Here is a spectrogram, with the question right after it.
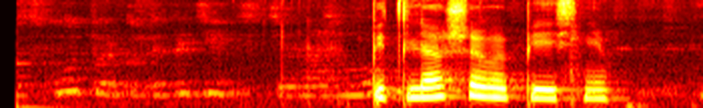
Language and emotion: Russian, neutral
